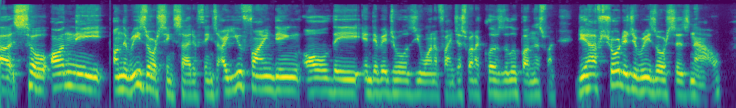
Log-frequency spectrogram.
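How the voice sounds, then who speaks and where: A man speaks in a normal speaking voice at a fairly quick pace, fairly high in pitch, with ordinary pitch variation and hardly any pauses. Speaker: podcast host. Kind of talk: interview conversation.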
